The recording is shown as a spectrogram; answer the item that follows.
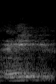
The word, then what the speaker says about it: Aim: literature or literally oriented, it is written in as Aim, Hreem and Klim, but the pronunciation we made sure was Ain, Hreem and Klim. So there is a subtle difference. Anybody who chanting Aim, Hreem and Klim is not wrong.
